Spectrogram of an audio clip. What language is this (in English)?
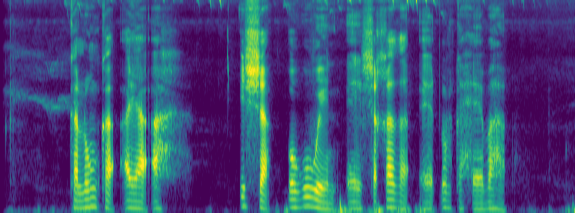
Somali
